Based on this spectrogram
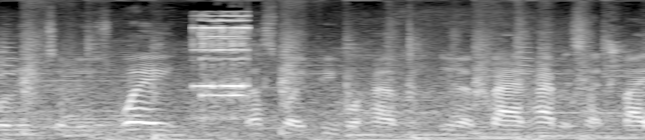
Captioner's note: phone ringing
